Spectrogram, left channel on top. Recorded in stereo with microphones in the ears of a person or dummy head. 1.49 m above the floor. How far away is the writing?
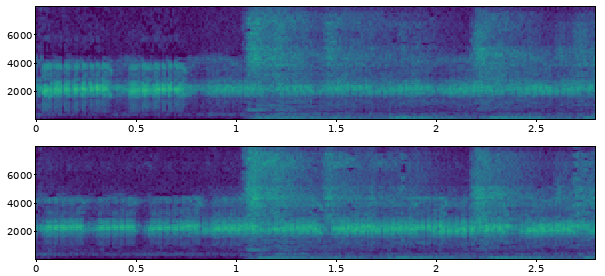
About 7 m.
